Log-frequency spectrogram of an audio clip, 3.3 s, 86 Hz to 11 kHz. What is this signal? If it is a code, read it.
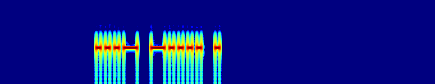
Morse code, heard as a keyed tone, about 34 wpm, 700 Hz. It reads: V6E
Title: All Cut Numbers - 3-Digit 35wpm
